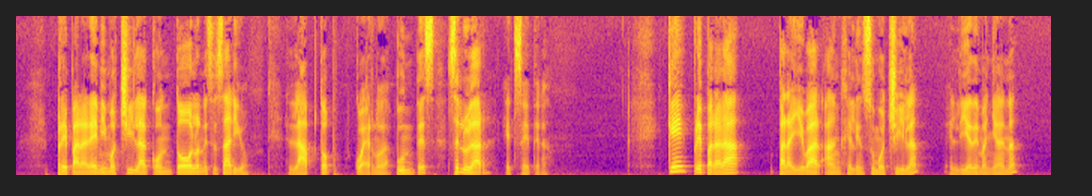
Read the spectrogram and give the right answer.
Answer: Claro, él preparará en su mochila su laptop, su cuaderno de apuntes, su celular, etc.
